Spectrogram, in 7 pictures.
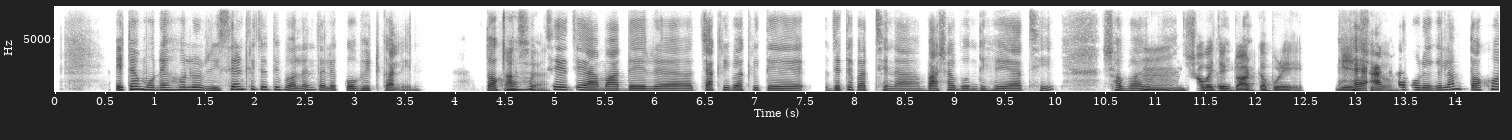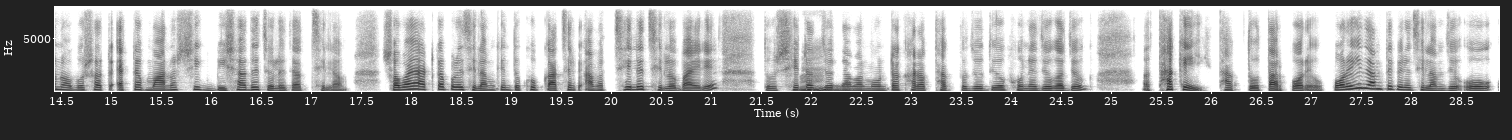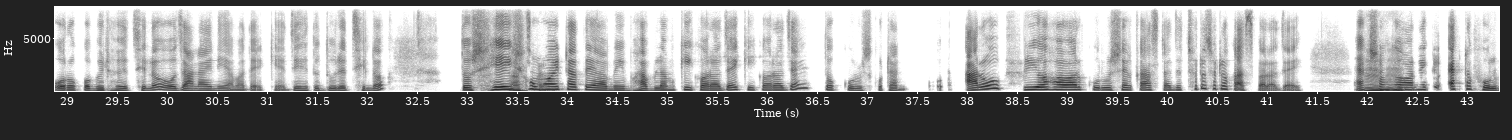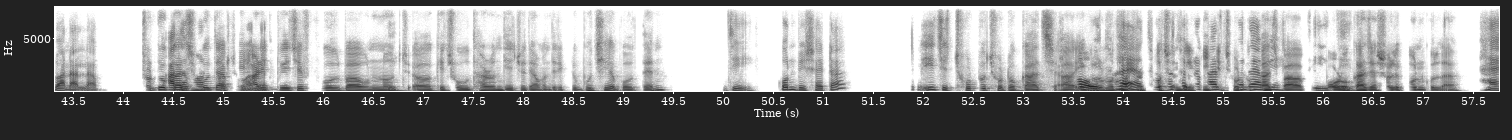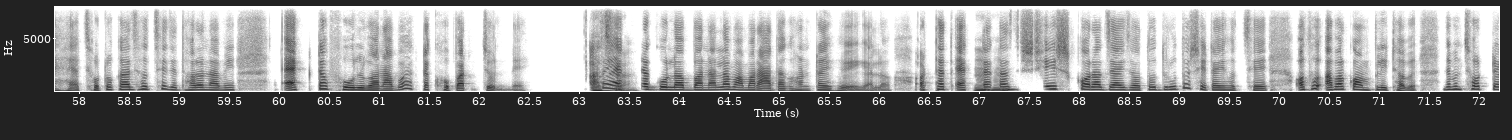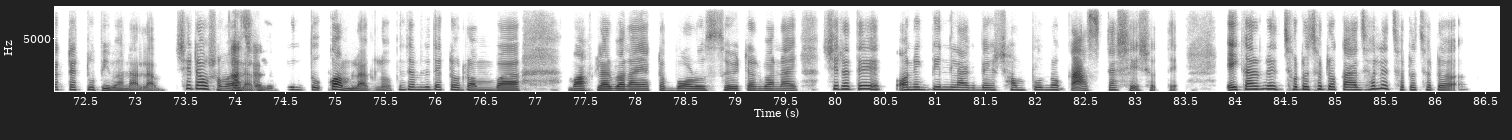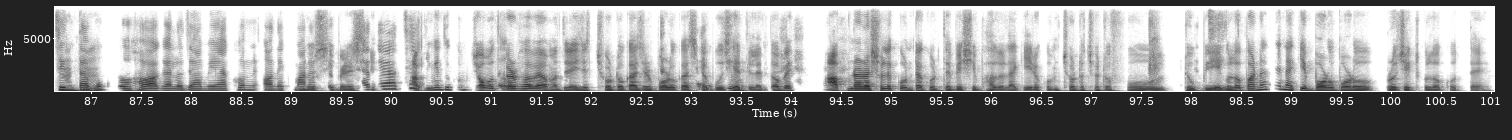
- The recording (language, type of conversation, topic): Bengali, podcast, তোমার সবচেয়ে প্রিয় শখ কোনটি, আর সেটা তোমার ভালো লাগে কেন?
- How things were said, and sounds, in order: unintelligible speech; tapping; other background noise; other noise; unintelligible speech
